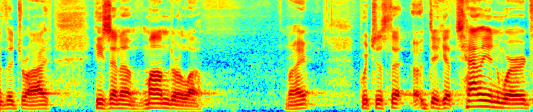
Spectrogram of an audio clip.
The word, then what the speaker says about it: mandorla: everything you're saying, but say it properly. It's mandorla, mandorla." She was from Italy, and she was correcting my Italian.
